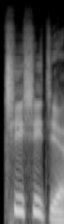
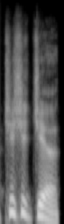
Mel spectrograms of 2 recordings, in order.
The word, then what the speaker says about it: Qi Xi Jie: How do you pronounce that thing? The ox and the girl. Xi Jinping holiday. Qi Xi Jie. Qi Xi Jie.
